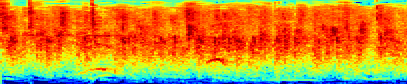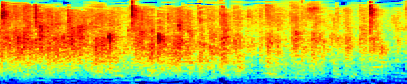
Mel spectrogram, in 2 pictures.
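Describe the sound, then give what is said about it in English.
Sustained audience applause as performers on stage are introduced fills the whole stretch, a dense wash of many hands clapping at steady volume, with a few faint voices mixed in before it tapers slightly near the end. “And the mystery person, the meter applause, tooth check.”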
